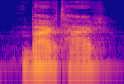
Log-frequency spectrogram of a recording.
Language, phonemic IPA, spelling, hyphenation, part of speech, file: Dutch, /ˈbaːrt.ɦaːr/, baardhaar, baard‧haar, noun, Nl-baardhaar.ogg
- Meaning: beard hair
